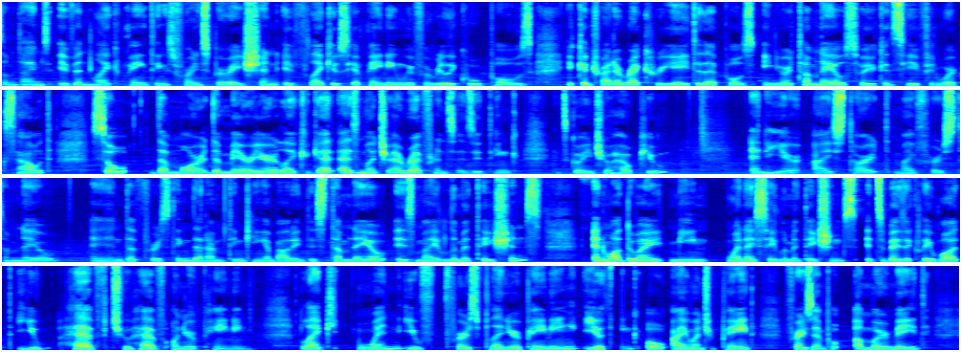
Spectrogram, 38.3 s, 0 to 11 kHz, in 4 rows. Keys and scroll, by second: 27.2 z, 28.0 h, 28.5 z, 32.3 b.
